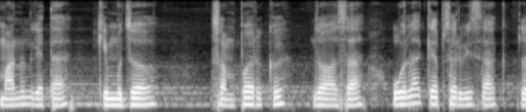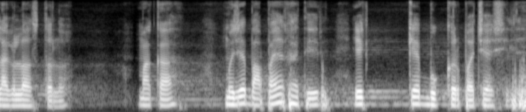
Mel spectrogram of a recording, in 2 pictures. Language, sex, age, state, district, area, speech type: Goan Konkani, male, 18-30, Goa, Canacona, rural, spontaneous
